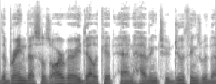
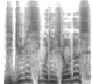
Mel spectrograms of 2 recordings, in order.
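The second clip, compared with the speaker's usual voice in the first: higher-pitched disbelief; incredulous aside; 9 semitones higher than usual. Retold or imitated. Turning to his colleague at the talk, incredulous. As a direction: ask it high, like you can't believe it.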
